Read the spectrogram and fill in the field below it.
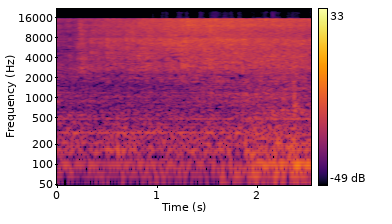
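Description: Hot water flows from a tap after repair of a leaking diverter valve on a Vaillant ecotec boiler, a close, steady gushing rush that swells slightly toward the end.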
